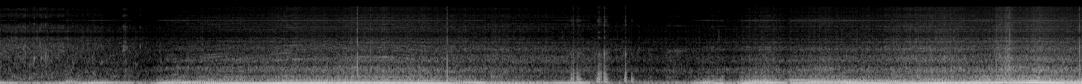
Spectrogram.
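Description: Subaru Brumby ute's flat-four engine revving up and down as it pushes through a flooded track, with water splashing around the wheels.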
